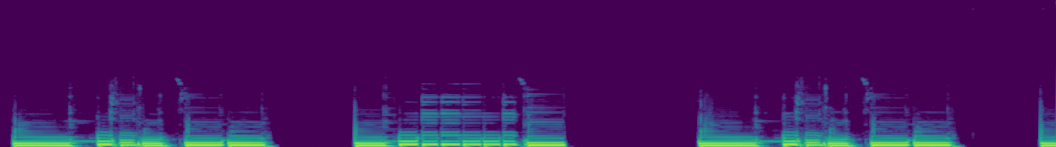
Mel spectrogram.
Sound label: music home base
